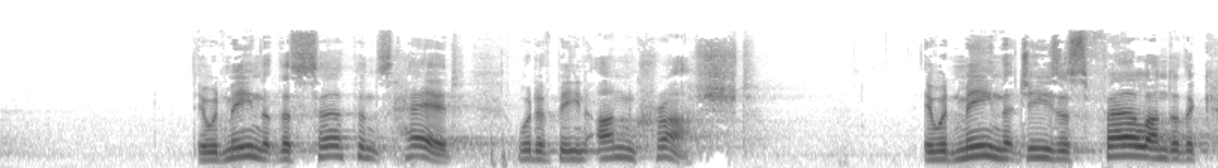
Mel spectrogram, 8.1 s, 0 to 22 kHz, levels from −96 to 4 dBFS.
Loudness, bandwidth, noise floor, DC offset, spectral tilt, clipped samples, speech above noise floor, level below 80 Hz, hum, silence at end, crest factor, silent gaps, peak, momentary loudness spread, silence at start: -32 LUFS; 11.5 kHz; -78 dBFS; under 0.1%; -4.5 dB/octave; under 0.1%; 46 dB; -80 dBFS; none; 0 s; 20 dB; none; -14 dBFS; 13 LU; 1.3 s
